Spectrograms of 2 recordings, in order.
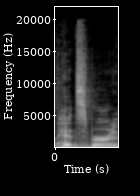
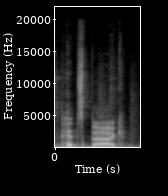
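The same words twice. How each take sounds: First: It is said the British way. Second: It is said the American way. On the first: "we'd pronounce that Pittsburgh in the U K" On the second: "I'm fairly sure it's Pittsburgh, which sounds worse"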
